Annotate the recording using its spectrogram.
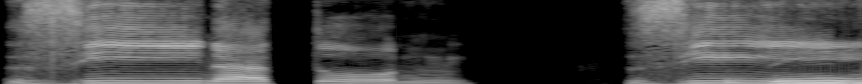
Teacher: اب زا کی آواز باریک اور سیٹی والی ہے، باریک بھی ہے اور کیا ہے، سیٹی والی سیٹی ہے.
